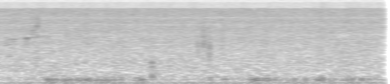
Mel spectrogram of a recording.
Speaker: That's my stomach growling like crazy.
